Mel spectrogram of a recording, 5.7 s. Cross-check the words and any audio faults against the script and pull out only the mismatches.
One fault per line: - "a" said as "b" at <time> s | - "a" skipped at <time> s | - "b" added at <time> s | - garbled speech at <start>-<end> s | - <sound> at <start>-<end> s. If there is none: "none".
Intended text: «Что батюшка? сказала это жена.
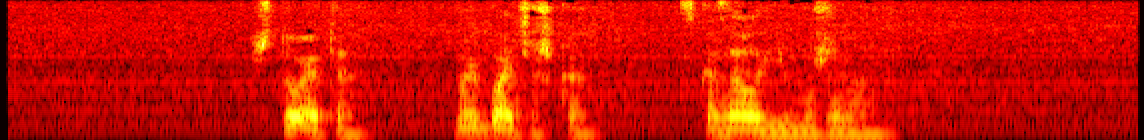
- "это мой" added at 1.5 s
- "это" said as "ему" at 3.8 s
